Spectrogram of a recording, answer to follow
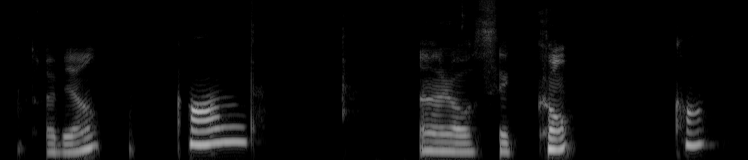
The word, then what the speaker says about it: quand: Alors, c'est quand. Quand? Le D est muet. Pas de son.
